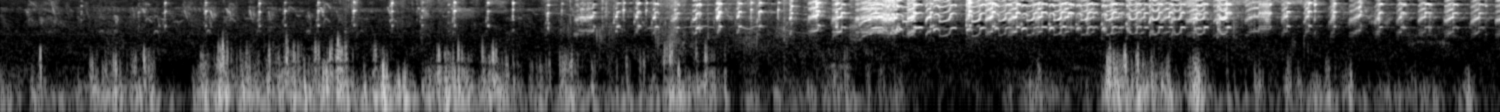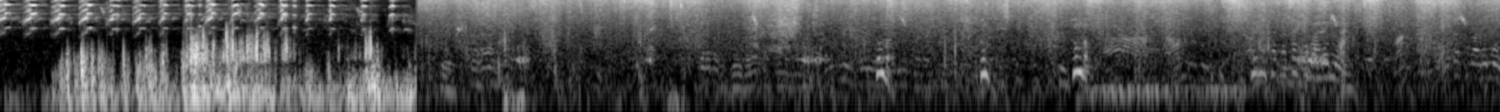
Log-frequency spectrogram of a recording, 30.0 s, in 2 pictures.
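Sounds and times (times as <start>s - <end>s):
bird song with high chirps: 0.0s - 19.2s.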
